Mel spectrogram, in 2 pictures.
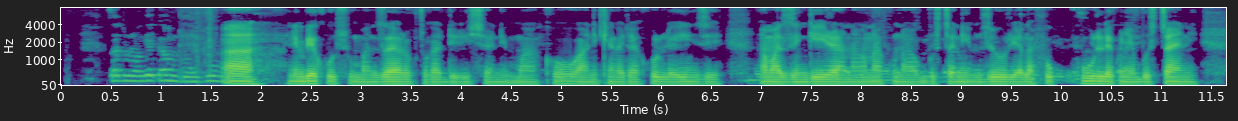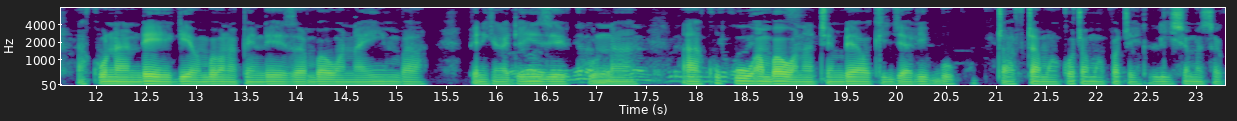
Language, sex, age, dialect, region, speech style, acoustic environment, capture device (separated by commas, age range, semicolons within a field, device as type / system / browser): Swahili, male, 18-24, Kenya - Nairobi Sheng-influenced, Kenya, relaxed, music, desktop / Linux / Chrome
